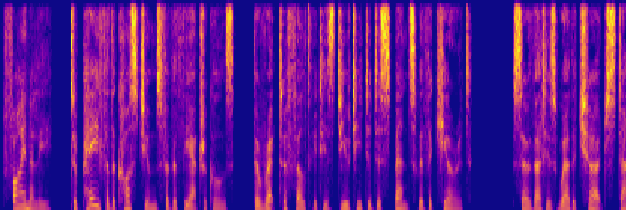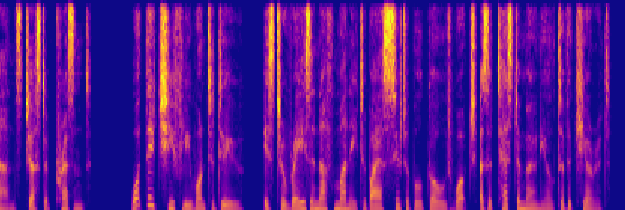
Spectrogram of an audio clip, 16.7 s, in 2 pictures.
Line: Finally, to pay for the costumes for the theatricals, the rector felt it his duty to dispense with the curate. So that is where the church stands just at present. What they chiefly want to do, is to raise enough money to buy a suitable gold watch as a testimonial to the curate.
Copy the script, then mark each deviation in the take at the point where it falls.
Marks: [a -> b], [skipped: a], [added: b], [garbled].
Finally, to pay for the costumes for the theatricals, the rector felt it his duty to dispense with the curate. So that is where the church stands just at present. What they chiefly want to do, is to raise enough money to buy a suitable gold watch as a testimonial to the curate.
